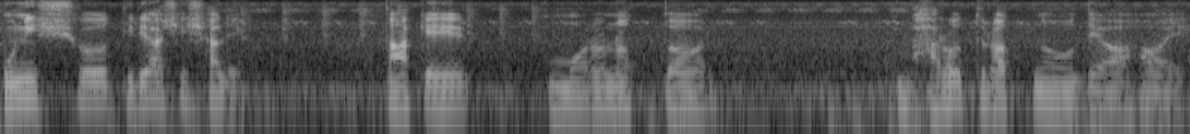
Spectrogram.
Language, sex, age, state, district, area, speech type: Bengali, male, 45-60, West Bengal, Howrah, urban, read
